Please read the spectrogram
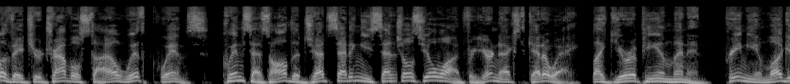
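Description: Speech with a burst of packet loss at 3.91 to 4.00 s, between "all the jet setting" and "you'll want for your". About 51 ms is concealed by a fading continuation, and about 60 ms is skipped.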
